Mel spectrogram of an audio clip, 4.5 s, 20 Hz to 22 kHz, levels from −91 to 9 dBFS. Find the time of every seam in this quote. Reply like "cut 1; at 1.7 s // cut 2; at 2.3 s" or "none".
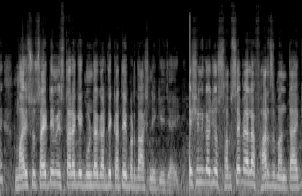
cut 1; at 2.8 s

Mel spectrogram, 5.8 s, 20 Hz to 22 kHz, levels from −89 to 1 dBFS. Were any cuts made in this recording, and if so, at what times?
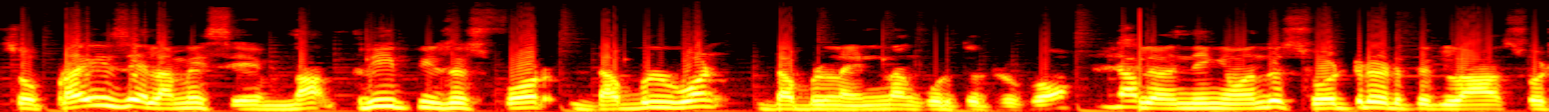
cut 1; at 4.3 s

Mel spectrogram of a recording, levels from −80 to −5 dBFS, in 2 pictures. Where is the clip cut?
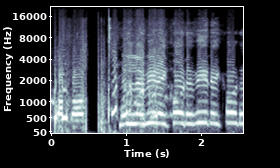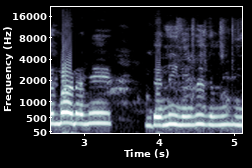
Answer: none

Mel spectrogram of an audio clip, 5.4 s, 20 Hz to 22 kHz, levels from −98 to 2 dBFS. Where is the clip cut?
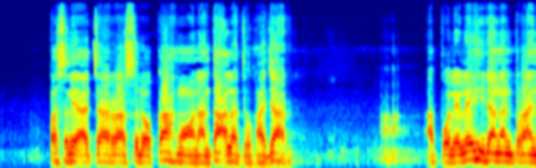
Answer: none

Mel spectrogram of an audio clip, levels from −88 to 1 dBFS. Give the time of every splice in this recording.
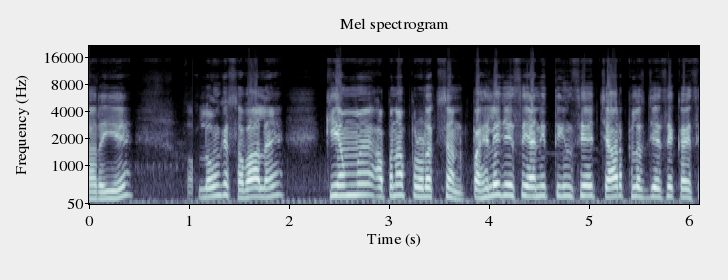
cut 1; at 0.9 s

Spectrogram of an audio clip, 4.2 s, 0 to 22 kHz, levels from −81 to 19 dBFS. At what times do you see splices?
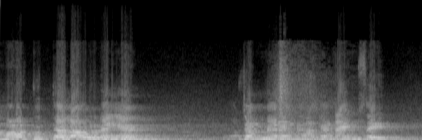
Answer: cut 1; at 3.1 s

